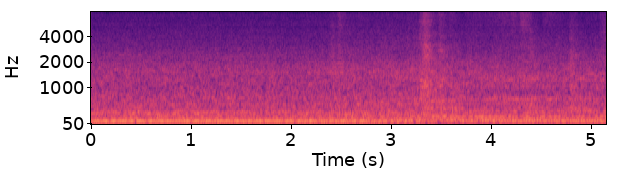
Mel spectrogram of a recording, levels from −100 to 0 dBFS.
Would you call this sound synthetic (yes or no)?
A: yes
